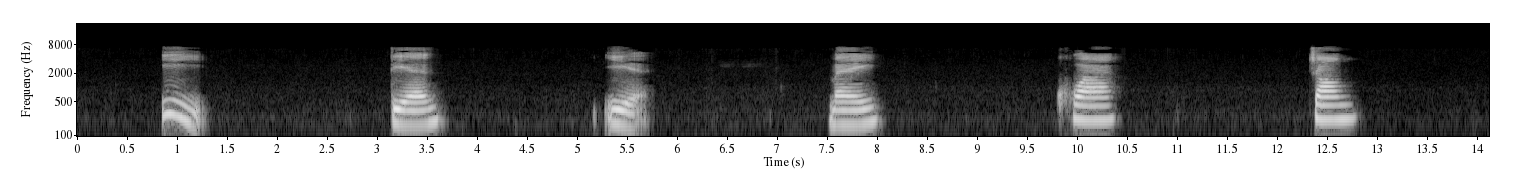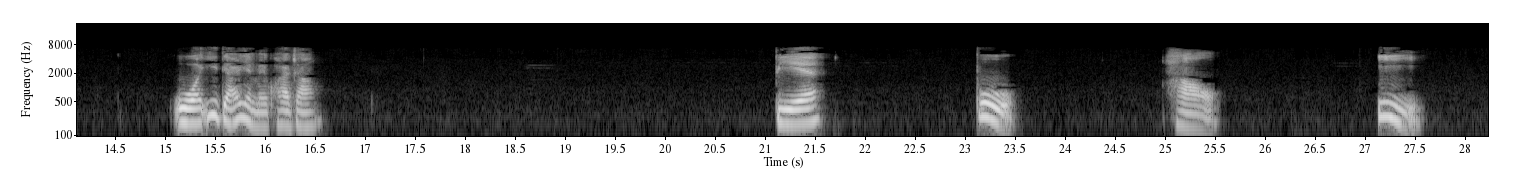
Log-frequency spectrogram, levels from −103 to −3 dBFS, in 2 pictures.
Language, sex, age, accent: Chinese, female, 40-59, native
